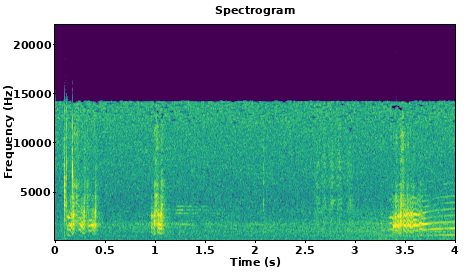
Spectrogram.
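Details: Maine Coon cats, one main vocalist joined by others, chatter at city birds in short, clipped bursts, a quick stuttering sound repeated with pauses between.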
